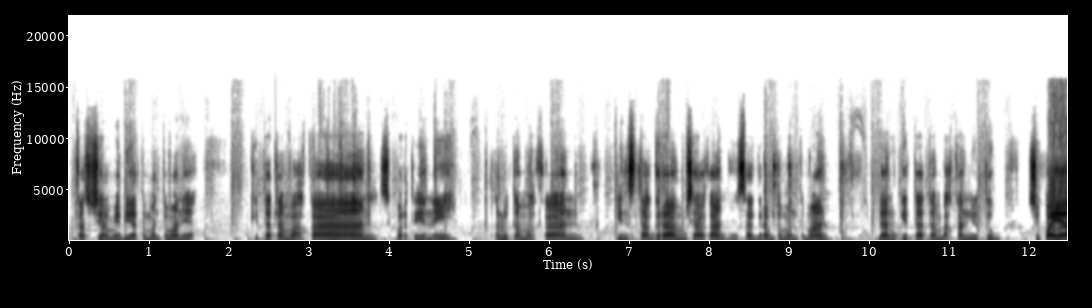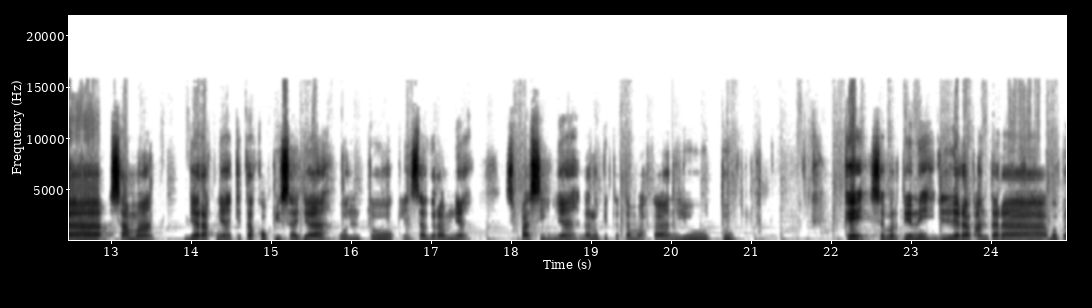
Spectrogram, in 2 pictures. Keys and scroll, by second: 1.3 space, 5.7-9.6 typing, 15.0 ctrl+c, 16.4 ctrl+v, 19.6-21.1 typing, 23.5 space.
